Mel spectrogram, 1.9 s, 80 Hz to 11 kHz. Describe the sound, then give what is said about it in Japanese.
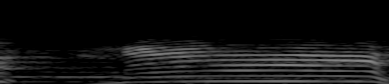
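A cow from a herd of five hundred cattle gives one long, harmonic moo. It swells in loudness partway through, holds steady, then drops in pitch as it ends. “たくさんの牛です。みんなで500頭もいます。”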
